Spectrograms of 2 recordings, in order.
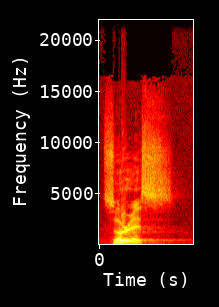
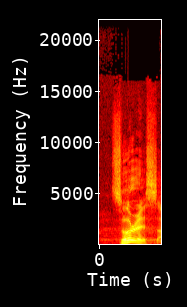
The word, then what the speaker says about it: Tsuris: No, you're not saying it right. Tsuris. Try again. Tsuris. I want to hear the weight of Jewish suffering when you say that, okay? Tsuris.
